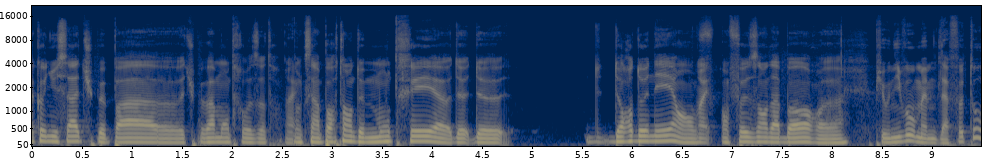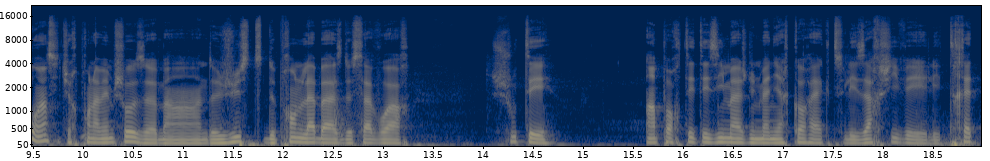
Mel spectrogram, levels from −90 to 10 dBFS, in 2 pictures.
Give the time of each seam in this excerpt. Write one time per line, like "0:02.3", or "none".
none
